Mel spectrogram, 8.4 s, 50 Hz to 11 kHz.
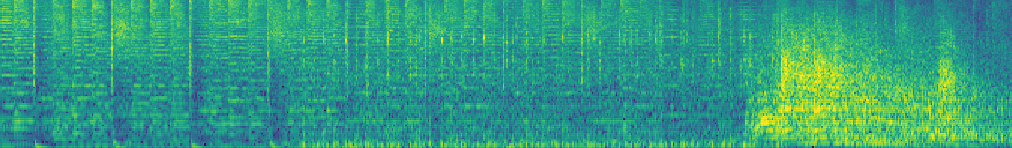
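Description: A classic 1971 Dodge Charger and other muscle cars start a race at Vallelunga Extended in a racing video game. Engines rev in rising pulses, then a dense roar builds as the pack pulls away, with a sharp tire-squeal burst near the end.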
